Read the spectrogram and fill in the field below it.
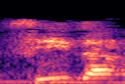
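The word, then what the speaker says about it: FIDE: الاقل منها اف ام فيده ماستر هي بتكتب اف اي دي اي لكن بنطق فيده النطق دايما لما اجي اقول فيده يقوم كاتبينها اف اي لا هو كده النطق بتاعها كده جا بالفرنساوي يحي بيقول امبارح عار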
